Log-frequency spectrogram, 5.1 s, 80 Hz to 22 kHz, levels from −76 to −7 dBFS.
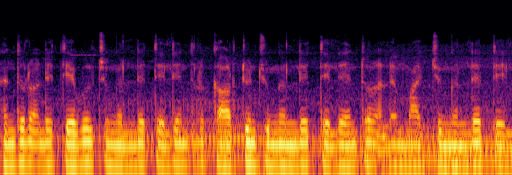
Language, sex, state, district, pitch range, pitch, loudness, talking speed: Wancho, male, Arunachal Pradesh, Longding, 105-115 Hz, 110 Hz, -17 LUFS, 185 wpm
